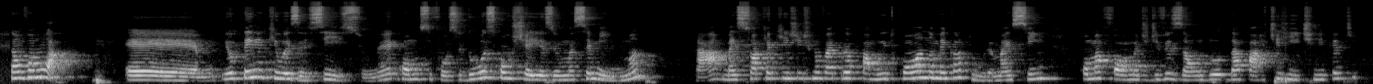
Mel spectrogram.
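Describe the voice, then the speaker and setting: A woman's voice: a little high, moderate pace, reverberant. A woman music teacher with a Brazilian Portuguese accent, lecturing an online class, often checking in with "né" and "tá" and counting beats aloud.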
